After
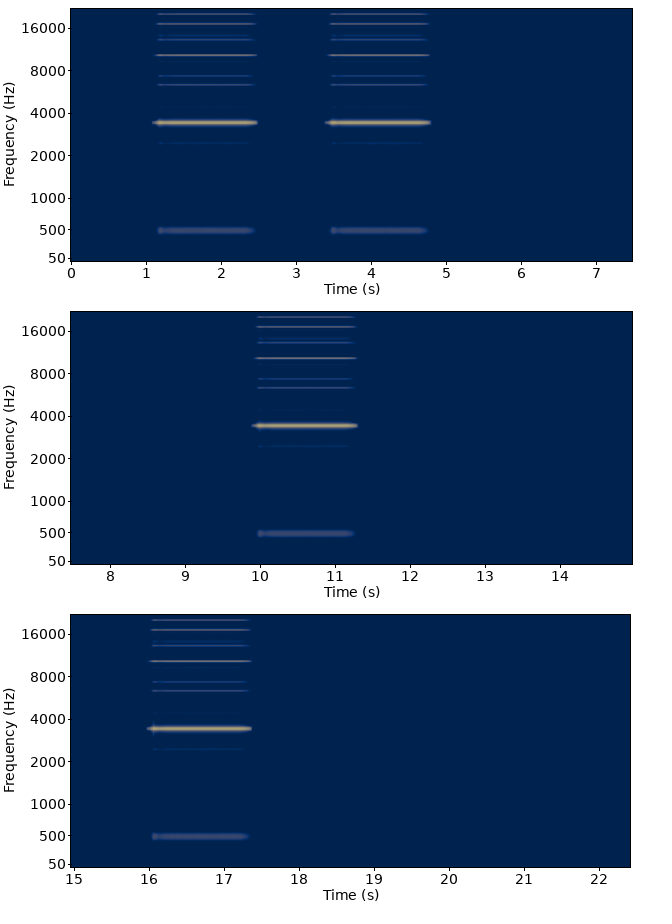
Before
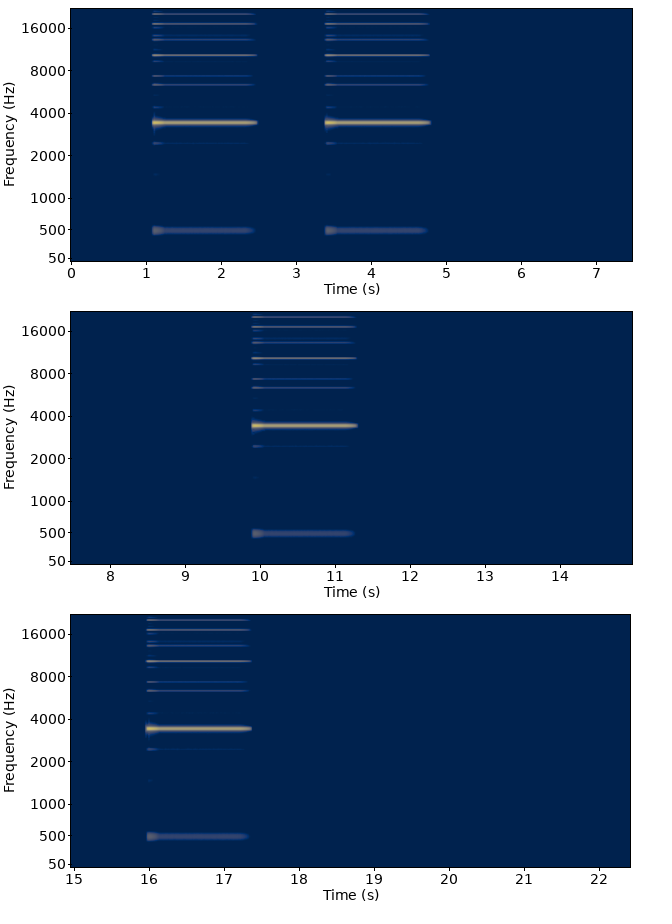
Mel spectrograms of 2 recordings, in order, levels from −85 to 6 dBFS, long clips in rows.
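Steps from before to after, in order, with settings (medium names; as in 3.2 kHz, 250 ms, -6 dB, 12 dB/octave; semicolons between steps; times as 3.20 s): compression, threshold -19 dBFS, peak gain reduction 8 dB; attacks held to a fixed rise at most 510 dB/s; trim +1.5 dB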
